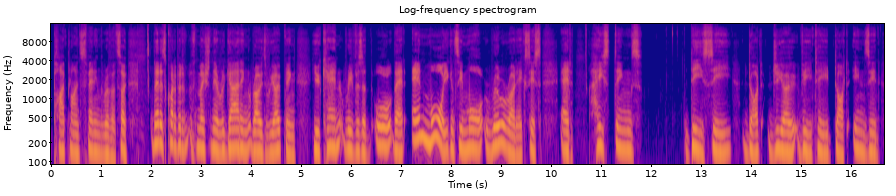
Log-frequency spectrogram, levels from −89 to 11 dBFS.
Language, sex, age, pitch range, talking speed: English, male, 40-59, 140-170 Hz, 115 wpm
